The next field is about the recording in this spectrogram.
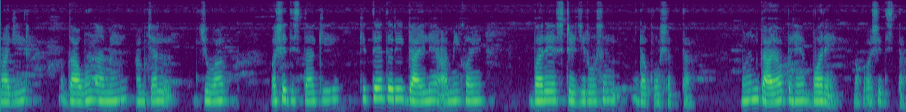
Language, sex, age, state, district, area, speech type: Goan Konkani, female, 30-45, Goa, Canacona, rural, spontaneous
